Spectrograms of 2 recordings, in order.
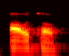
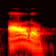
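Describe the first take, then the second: First: It is said in a British English accent. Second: It is said in an American English accent. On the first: "in England England English you say" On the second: "in U S A English, you say"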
